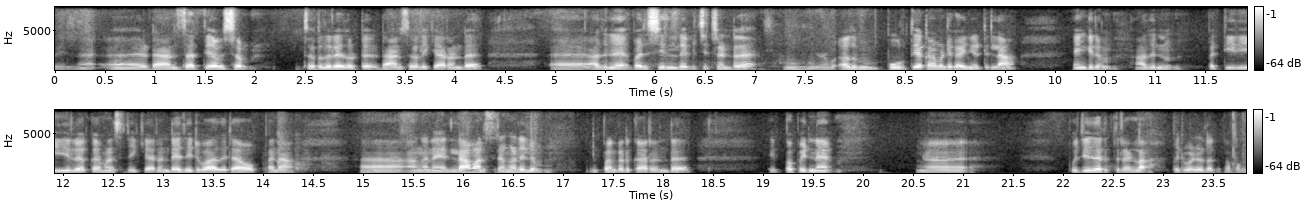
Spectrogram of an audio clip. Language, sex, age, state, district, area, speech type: Malayalam, female, 45-60, Kerala, Wayanad, rural, spontaneous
